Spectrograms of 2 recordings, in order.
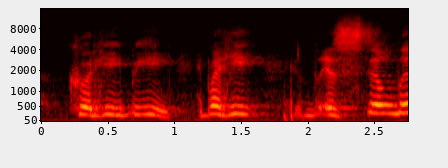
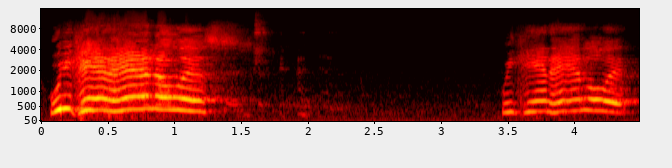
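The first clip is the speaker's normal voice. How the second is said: overwhelmed crowd, hammed up; mock crowd panic; 7 semitones higher, 9 dB louder than usual. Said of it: "and they're going".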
